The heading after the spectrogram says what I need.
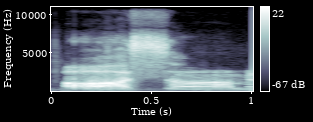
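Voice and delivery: a high, loud, delighted "Awesome!"; excited exclamation. Retold or imitated. Relative hearing the name, excited shout. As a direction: shout it like a thrilled friend. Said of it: "getting all excited".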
